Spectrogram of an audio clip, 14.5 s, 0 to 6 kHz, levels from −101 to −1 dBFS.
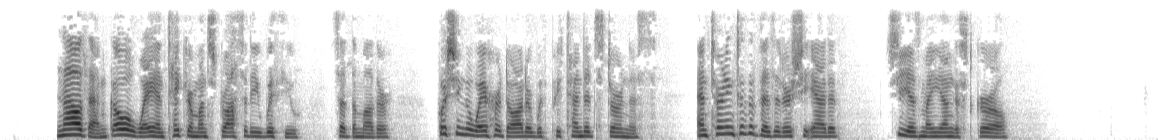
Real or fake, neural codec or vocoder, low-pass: real; none; 5.4 kHz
